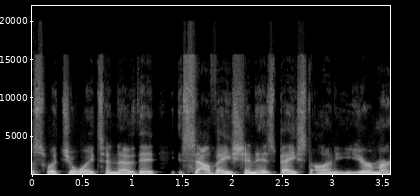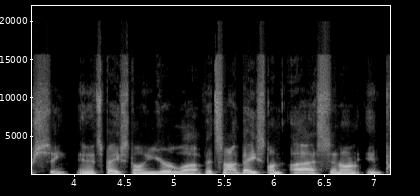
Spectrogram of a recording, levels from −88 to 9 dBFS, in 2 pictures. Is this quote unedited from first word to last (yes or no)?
no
